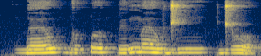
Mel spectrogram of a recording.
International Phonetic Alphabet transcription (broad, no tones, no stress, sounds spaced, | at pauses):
ɡ͡b ɜː w ɡ͡b ʊ k͡p ʊː k͡p ʏ ŋ͡m ɜː w d͡ʒ iː | d͡ʒ o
